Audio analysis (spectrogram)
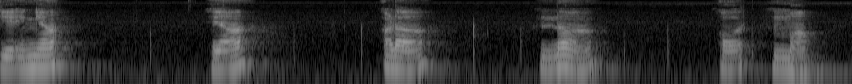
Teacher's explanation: प्रत्येक वर्ग का अंतिम अक्षर होता है, उन्हें अनुनासिक वर्ड कहा जाता है। और इनको बोलने के लिए नाक व मुख दोनों का ही सहारा लिया जाता है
